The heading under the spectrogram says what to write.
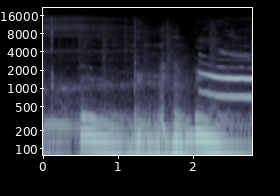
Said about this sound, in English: Them dogs start barking at each other.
